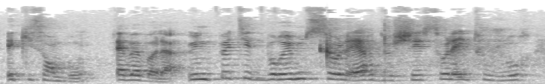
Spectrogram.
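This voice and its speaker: A woman's voice: a little high, lively intonation, normal speed. Chatty French woman in an echoey room. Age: adult with children. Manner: chatty, enthusiastic, many fillers. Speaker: beauty vlogger. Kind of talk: casual product haul. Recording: echoey room, faint ambient noise.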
